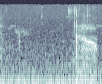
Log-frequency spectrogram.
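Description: Quiet pause in a woman's reading: a faint steady low hum with soft breath sounds and a small mouth click about two-thirds of the way through.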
